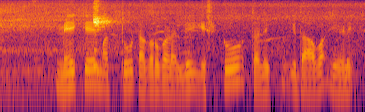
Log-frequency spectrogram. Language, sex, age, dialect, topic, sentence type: Kannada, male, 51-55, Central, agriculture, question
